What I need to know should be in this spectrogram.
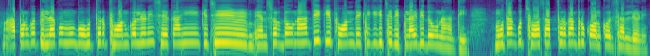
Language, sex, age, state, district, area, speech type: Odia, female, 45-60, Odisha, Mayurbhanj, rural, spontaneous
